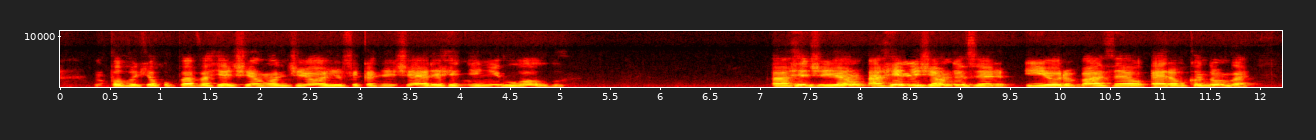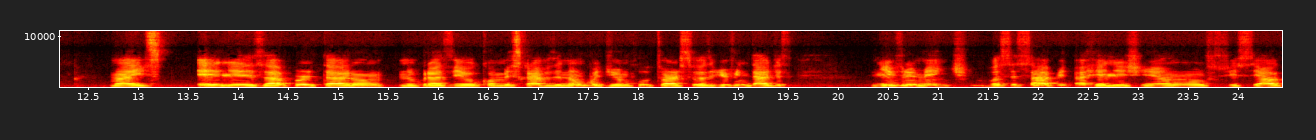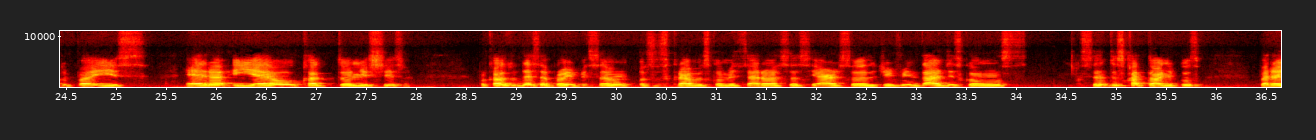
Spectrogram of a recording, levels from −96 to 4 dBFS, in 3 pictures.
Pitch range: 235-255 Hz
